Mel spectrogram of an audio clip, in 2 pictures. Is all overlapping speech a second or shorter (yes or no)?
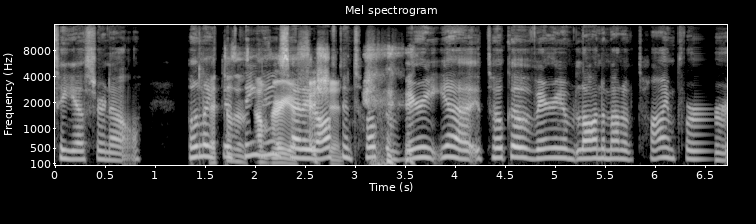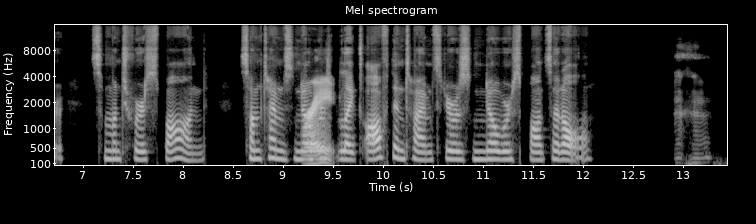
no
